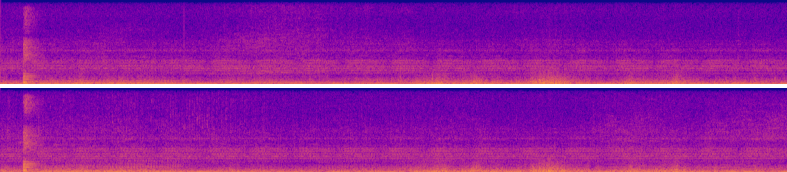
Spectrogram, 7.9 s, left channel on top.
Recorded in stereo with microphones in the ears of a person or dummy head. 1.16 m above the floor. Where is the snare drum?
15° right (ahead or behind).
